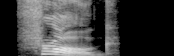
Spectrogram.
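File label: "frog", English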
